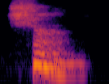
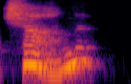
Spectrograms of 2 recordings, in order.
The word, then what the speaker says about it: Chan: And the Chinese word chan is basically the way the Chinese pronounce the Indian word jhana.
